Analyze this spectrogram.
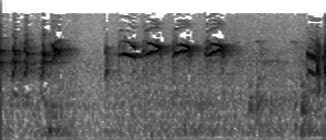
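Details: Male Eurasian siskin caged for preparation before mating: a short burst of high chirps, a pause, then a series of quick, slurred twittering phrases, ending with another chirp burst.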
